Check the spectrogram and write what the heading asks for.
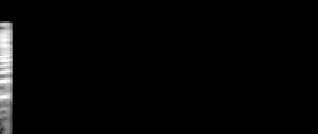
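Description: A split second of voice cut off abruptly, then dead silence: the sound track is empty at an edit between two clips.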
